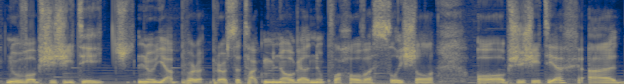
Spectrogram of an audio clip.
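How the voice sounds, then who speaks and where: Hesitant American man, low voice. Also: steady tone, moderate pace, fairly bright tone, soft background music. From United States. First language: English. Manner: hesitant, many fillers, searches for words. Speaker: guest, teacher. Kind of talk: casual interview answers.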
